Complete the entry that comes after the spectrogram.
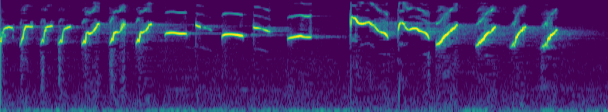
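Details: White-eye in tembakan song, a tutor recording for songbirds: quick, high, chattering downslurred notes, a few thin level whistles, then another fast burst of sharp slurred chips.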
